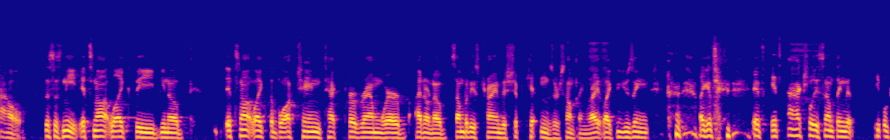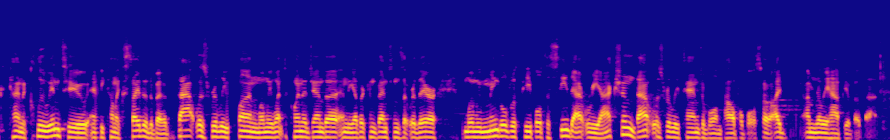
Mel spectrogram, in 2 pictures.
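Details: Adult man speaking; normal conversational speech.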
